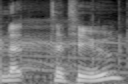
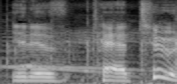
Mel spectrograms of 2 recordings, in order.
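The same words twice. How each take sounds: First: "tattoo" said as a quirky "a tattoo" version, rising; "tattoo" with a playful wrong stress; mock wrong pronunciation. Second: "tattoo" said slowly as ta-TOO; correct pronunciation. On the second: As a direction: spell out "tattoo" the proper way, slowly. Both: Shown as a demonstration. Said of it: "It is tattoo, not tattoo".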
